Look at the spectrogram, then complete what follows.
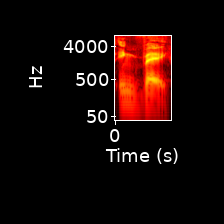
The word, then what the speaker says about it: Yngwie: It's Yngwie, like a V. Yngwie Malmsteen.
